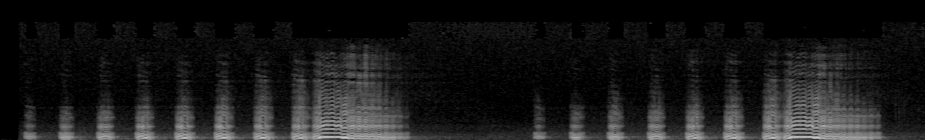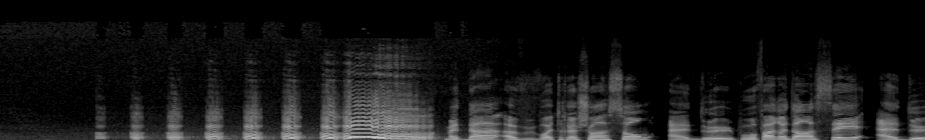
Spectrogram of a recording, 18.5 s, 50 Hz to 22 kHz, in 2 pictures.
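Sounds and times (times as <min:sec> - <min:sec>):
bird calling: 0:00.2 - 0:04.2, 0:05.3 - 0:09.0, 0:10.1 - 0:13.8
speech: 0:14.8 - 0:18.4.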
